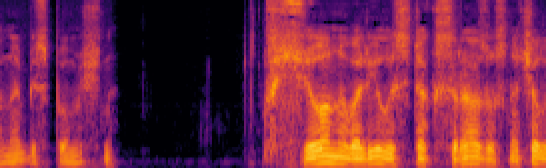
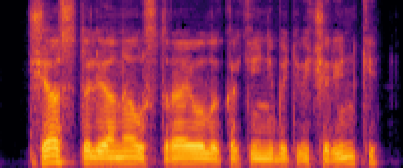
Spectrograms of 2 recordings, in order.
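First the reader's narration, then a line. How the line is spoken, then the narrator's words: Plain. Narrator (Russian): спросил Стоун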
